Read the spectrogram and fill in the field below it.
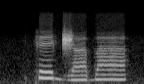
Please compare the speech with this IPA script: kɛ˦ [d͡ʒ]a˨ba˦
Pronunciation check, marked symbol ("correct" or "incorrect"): correct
